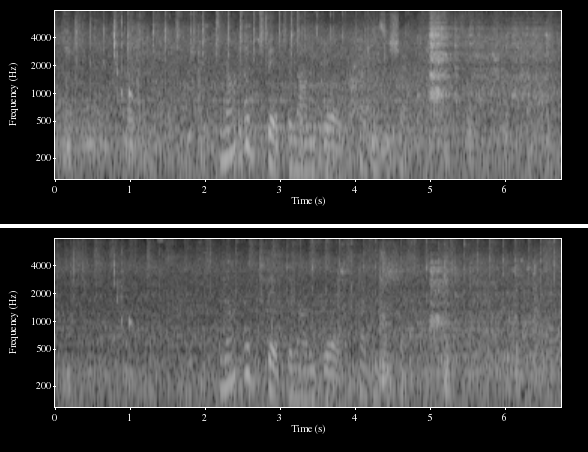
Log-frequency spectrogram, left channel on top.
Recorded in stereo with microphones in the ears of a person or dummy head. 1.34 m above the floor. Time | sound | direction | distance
0.8 | a splash | 50° left (ahead or behind) | ?
2.2 | a woman speaking | 35° left (ahead or behind) | ?
4.8 | dishes clattering | 70° left (ahead or behind) | ?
